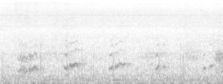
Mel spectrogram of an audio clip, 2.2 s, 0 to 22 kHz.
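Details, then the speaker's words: Stethoscope chest auscultation of a guinea pig on day 1 of treatment for loud wheezes and panting, pained when pressed on both sides of the rib cage: repeated short high distress squeaks over rapid, rough breathing noise; heart rate very fast. "okay auscultation stethoscope you can hear the cries there"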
